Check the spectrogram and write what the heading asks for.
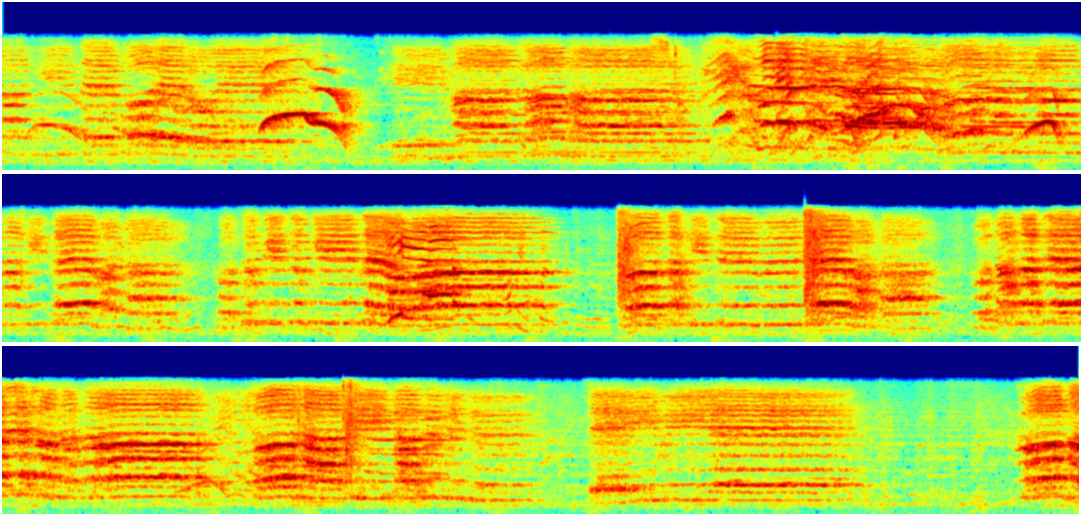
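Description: Kapa haka group of mostly young women singing a waiata together in unison, in phrases broken by short pauses every few seconds.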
